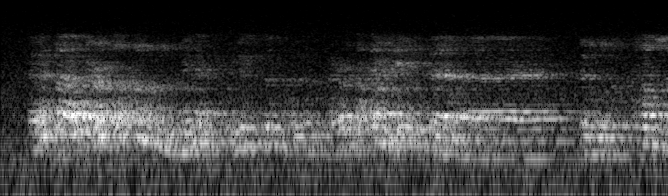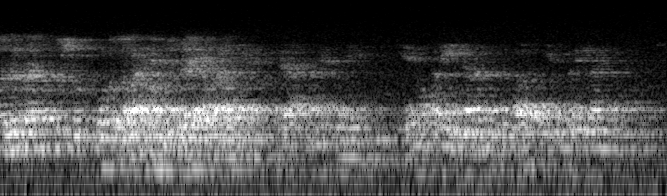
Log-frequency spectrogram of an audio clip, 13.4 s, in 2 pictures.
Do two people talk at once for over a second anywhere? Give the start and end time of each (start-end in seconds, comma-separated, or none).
7.7-9.0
